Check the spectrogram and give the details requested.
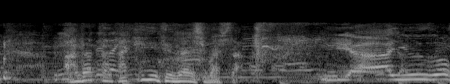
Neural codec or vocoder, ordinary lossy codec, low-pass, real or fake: none; none; 7.2 kHz; real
